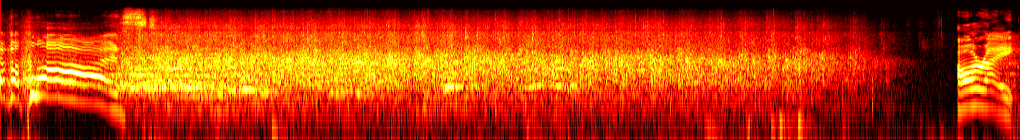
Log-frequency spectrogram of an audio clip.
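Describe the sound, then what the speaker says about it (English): Sustained audience applause for a small business award finalist at a chamber of commerce awards ceremony, loud and steady for about eight seconds after a brief voice, fading at the end before a voice returns. "Big round of applause."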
